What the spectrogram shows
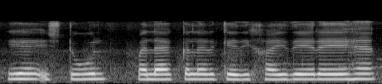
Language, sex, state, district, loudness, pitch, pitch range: Hindi, female, Uttar Pradesh, Saharanpur, -14 LUFS, 240 Hz, 235-245 Hz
